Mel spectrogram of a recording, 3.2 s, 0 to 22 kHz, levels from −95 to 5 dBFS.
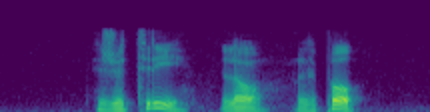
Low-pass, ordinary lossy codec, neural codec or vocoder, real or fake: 7.2 kHz; none; codec, 24 kHz, 0.9 kbps, WavTokenizer, medium speech release version 1; fake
